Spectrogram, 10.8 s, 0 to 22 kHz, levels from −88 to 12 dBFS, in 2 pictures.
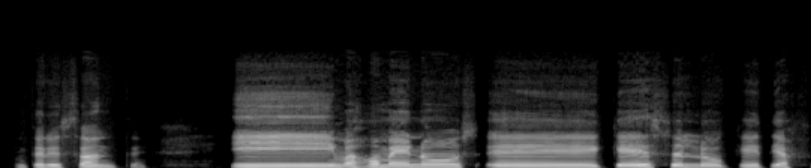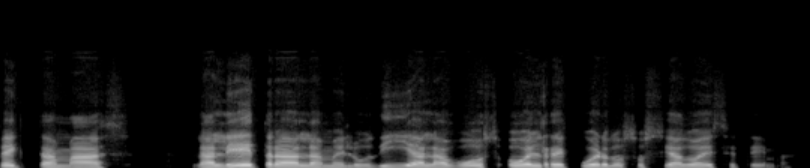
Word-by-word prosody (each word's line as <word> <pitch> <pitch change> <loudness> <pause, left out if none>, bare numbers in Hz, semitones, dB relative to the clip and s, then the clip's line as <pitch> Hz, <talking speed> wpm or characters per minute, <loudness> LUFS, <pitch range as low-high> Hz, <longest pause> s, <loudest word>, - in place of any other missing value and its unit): Interesante. 170 +1 -1 0.5
Y, 220 0 +4
más 230 +4 +1
o 320 - +4
menos, 270 +1 +2
eh, 195 -1 +1
¿qué 230 +3 +5
es, 260 - -4
eh, 230 - +4
lo 210 -3 -3
que 185 -2 -3
te 175 - -3
afecta 190 +1 -4
más? 160 0 -4 0.4
¿La 160 -1 -1
letra, 200 +2 +3
la 175 -2 -3
melodía, 165 +6 -5
la 165 -3 -3
voz 195 +9 -6
o 195 0 0
el 185 -1 +1
recuerdo 180 +1 -3
asociado 180 -5 -7
a 175 - -4
ese 165 - -13
tema? - - -25
195 Hz, 150 wpm, -18 LUFS, 175-220 Hz, 0.5 s, qué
